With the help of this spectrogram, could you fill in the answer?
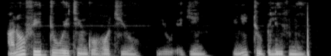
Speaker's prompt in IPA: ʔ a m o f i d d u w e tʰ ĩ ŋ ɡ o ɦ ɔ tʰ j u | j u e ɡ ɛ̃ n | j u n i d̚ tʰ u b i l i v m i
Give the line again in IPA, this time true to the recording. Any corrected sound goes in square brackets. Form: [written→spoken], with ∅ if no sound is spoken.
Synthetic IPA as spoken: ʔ a [m→n] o f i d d u w e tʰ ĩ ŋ ɡ o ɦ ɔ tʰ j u | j u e ɡ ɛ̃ n | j u n i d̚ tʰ u b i l i v m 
